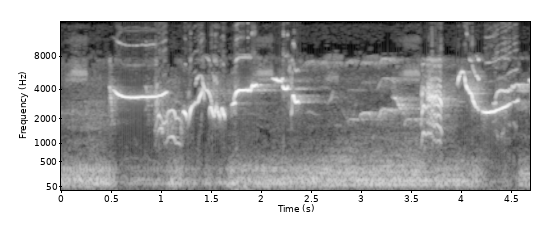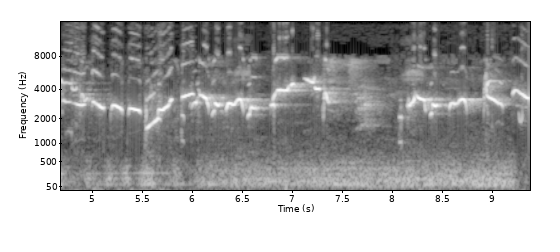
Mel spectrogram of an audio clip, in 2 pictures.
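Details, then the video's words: Oriental magpie-robin, wild forest recording, singing to prompt silent caged magpie-robins to respond: clear whistled phrases that rise and fall, broken by short sharp chips and scratchy notes, in steady bursts with brief pauses. "Terapi Kacer macet bunyi.kacer mana pun langsung Respon Degar suara Kacer yg 1 ini SUARA ASLI HUTAN"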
